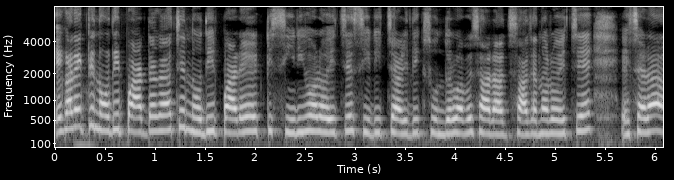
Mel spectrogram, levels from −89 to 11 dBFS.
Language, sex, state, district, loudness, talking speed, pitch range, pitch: Bengali, female, West Bengal, Purulia, -12 LUFS, 165 wpm, 265-300 Hz, 275 Hz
